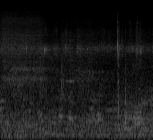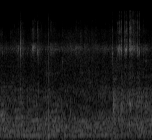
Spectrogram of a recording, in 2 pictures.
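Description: Poker chips click together softly.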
